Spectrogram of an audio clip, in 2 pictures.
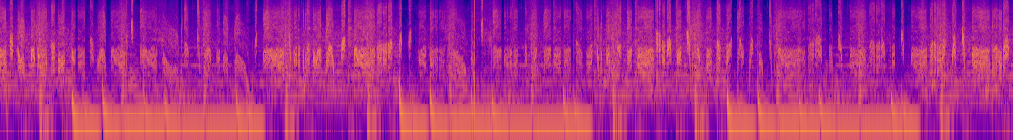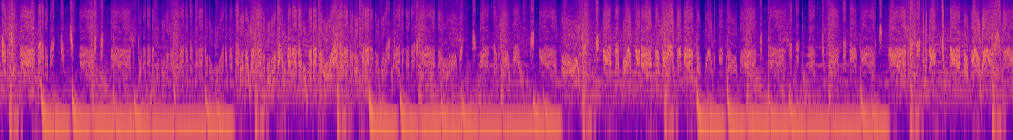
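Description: DJ scratching a record on a turntable, quick rhythmic scratch cuts over a backing track whose deep bass comes in for about three seconds roughly every five seconds.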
